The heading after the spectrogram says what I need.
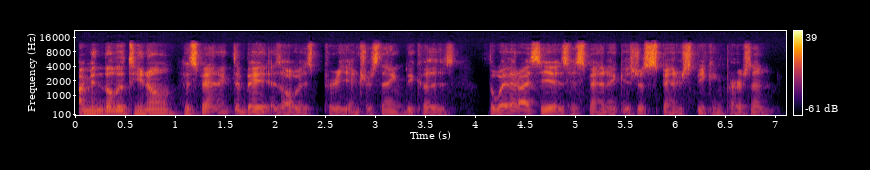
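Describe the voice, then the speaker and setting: A young man with a very low voice talks through ideas on a casual podcast. He circles and restarts, full of "like" and "you know.". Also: fast talker, a little hiss or hum. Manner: thinks aloud with many likes and restarts. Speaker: podcast co-host. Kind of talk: casual discussion.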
